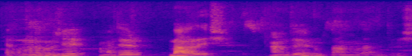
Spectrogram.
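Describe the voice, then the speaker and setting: Young male tutor, patient, mellow. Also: medium pitch, steady tone, normal speed. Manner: patient, repeats and stretches syllables to demonstrate. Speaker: teacher. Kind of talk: online exam-prep lecture. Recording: dull roomy home recording with faint hiss.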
